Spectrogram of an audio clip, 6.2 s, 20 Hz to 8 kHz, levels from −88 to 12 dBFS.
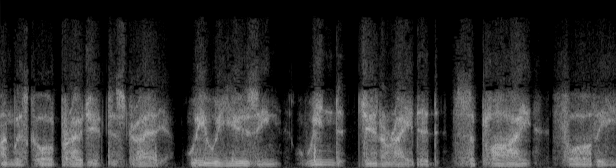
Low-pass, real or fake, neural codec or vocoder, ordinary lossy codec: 7.2 kHz; real; none; MP3, 48 kbps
